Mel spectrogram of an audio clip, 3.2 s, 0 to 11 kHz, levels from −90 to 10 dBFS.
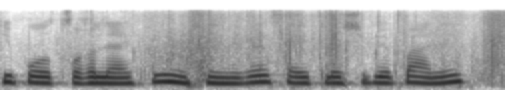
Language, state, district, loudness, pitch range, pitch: Sumi, Nagaland, Kohima, -13 LUFS, 175-200 Hz, 185 Hz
